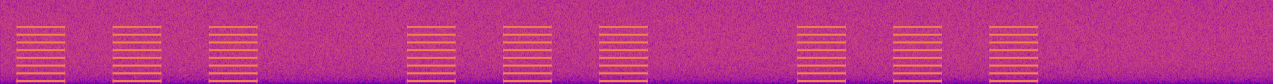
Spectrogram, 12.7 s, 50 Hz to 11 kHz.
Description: Alarm pattern, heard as an alarm's beeps, played three times, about 500 Hz. Temporal three. Smoke or fire, evacuate.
